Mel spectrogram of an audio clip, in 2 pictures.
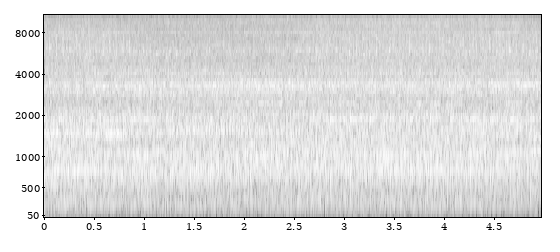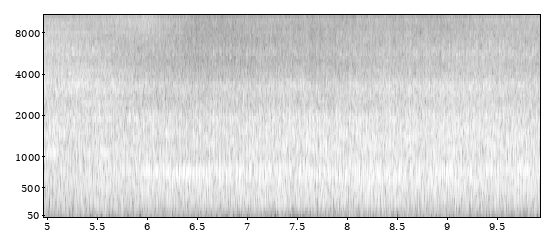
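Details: Freightliner truck diesel with turbocharger replaced the previous night, checked before a test drive: steady, even diesel roar with a clean rushing hiss, no flutter or rattle; new turbo boosting normally, sounds good.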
